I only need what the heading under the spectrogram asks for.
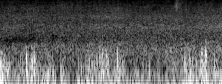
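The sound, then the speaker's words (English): Steady wind buffets the microphone outdoors, a loud, low rumbling roar with gusty fluctuations throughout and no voices. “It's a little windy, so I don't know how it's going to sound, but I'm gonna work with it.”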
